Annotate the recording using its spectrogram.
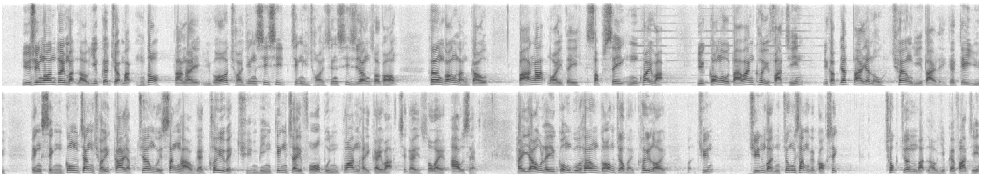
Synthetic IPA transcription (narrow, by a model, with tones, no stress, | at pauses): jyː˨˩syː˨˧nŋɔː˧nt̪ɵ˧ɥmɐ˨t̚lɐ˨˩wjiː˨p̚kɛː˧t͡ʃœː˨k̚mɐ˨k̚m̩˨˩t̪ɔː˥t̪aː˨nhɐ˨jjy̰ː˨˩kʷɔː˨˥t͡ʃʰɔː˨˩jt͡sɪ˧ŋsiː˥siː˥t͡sɪ˧ŋjyː˨˩t͡ʃʰɔː˨˩jt͡sɪ˧ŋsiː˥s̬i˥œː˨˥ŋsɔː˨˥kɔː˨˥ŋ | hœː˥ŋkɔː˨˥ŋlɐ˨˩ŋkɐ˧w | paː˨˥ŋaː˥k̚lɔː˨jt̪e˨jsɐ˨p̚se˧jŋ̩ː˨˧kʰɐ˥jwa̰ː˨k̚ | jyː˨˩t̚kɔː˨˥ŋo˧wt̪aː˨˩jwaː˥nkʰɵ˥ɥfaː˧t̚t͡siː˨˥njyː˨˧˥kʰɐ˨p̚jɐ˥t̚t̪aː˧jɐ˥t̚lo˨˧wt͡ʃʰœː˥ŋjiː˨˧t̪aː˨˧jlḛ˨˩jkɛː˧ke˥jɥyː˨˩ | pɪ˨˩ŋsɪ˨˩ŋkʊ˥ŋt͡sɐ˥ŋt͡ʃʰɵ˨˥ɥkaː˥jɐ˨p̚t͡ʃœː˥ŋwuː˨˧jsɐ˥ŋhaː˨wkɛː˧kʰɵ˥ɥwɪ˨k̚t͡ʃʰyː˨˩npiː˨˩nkɪ˥ŋt͡sɐ˧jfɔː˨˥puː˨nkʷwaː˥nhɐ˨jkɐ˧jwa̰ː˨˩k̚t͡sɪ˨˥k̚hɐ˨jsɔː˨˥wɐ˨jʔaː˥wsɛ̰ː˨˩p̚ | hɐ˨jːɐ˨˧wle˨˩jkʊ˨˥ŋkuː˧ɦœː˥ŋkɔː˨˥ŋt͡ʃɔː˧k̚wɐ˨˩jkʰɵ˥ɥlɔː˨jn | t͡ʃyː˧˥nwɐ˨nt͡ʃʊ˥ŋsɐ˥mkɛː˧kɔː˧k̚sɪ˥k̚ | t͡ʃʰʊ˥k̚t͡ʃɵ˧nmɐ˨t̚lɐ̰˨˩wjiː˨˩p̚kɛː˧faː˧t̚t͡siː˨˥n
